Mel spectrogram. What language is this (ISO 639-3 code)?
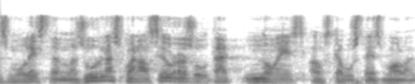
cat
